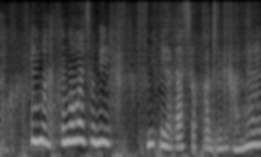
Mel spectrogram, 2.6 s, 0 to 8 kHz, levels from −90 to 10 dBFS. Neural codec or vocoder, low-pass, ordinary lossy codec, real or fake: codec, 16 kHz, 0.5 kbps, FreqCodec, smaller model; none; none; fake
